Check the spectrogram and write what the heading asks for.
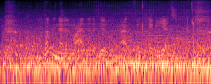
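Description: Steady outdoor street noise with road traffic running, and faint voices in the background.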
